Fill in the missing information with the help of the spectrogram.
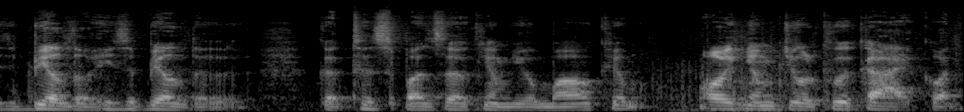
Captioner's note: in Khmer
